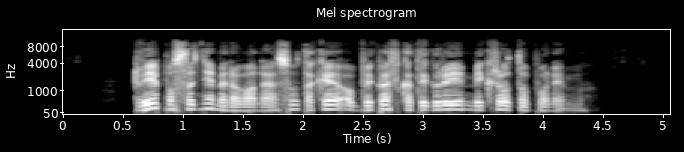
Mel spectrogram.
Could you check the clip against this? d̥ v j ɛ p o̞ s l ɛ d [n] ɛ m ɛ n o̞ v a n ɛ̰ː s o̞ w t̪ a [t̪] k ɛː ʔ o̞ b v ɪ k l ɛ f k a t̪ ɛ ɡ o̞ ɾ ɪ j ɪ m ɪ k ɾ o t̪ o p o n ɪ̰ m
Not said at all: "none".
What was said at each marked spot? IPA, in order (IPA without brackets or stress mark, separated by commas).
ɲ, none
